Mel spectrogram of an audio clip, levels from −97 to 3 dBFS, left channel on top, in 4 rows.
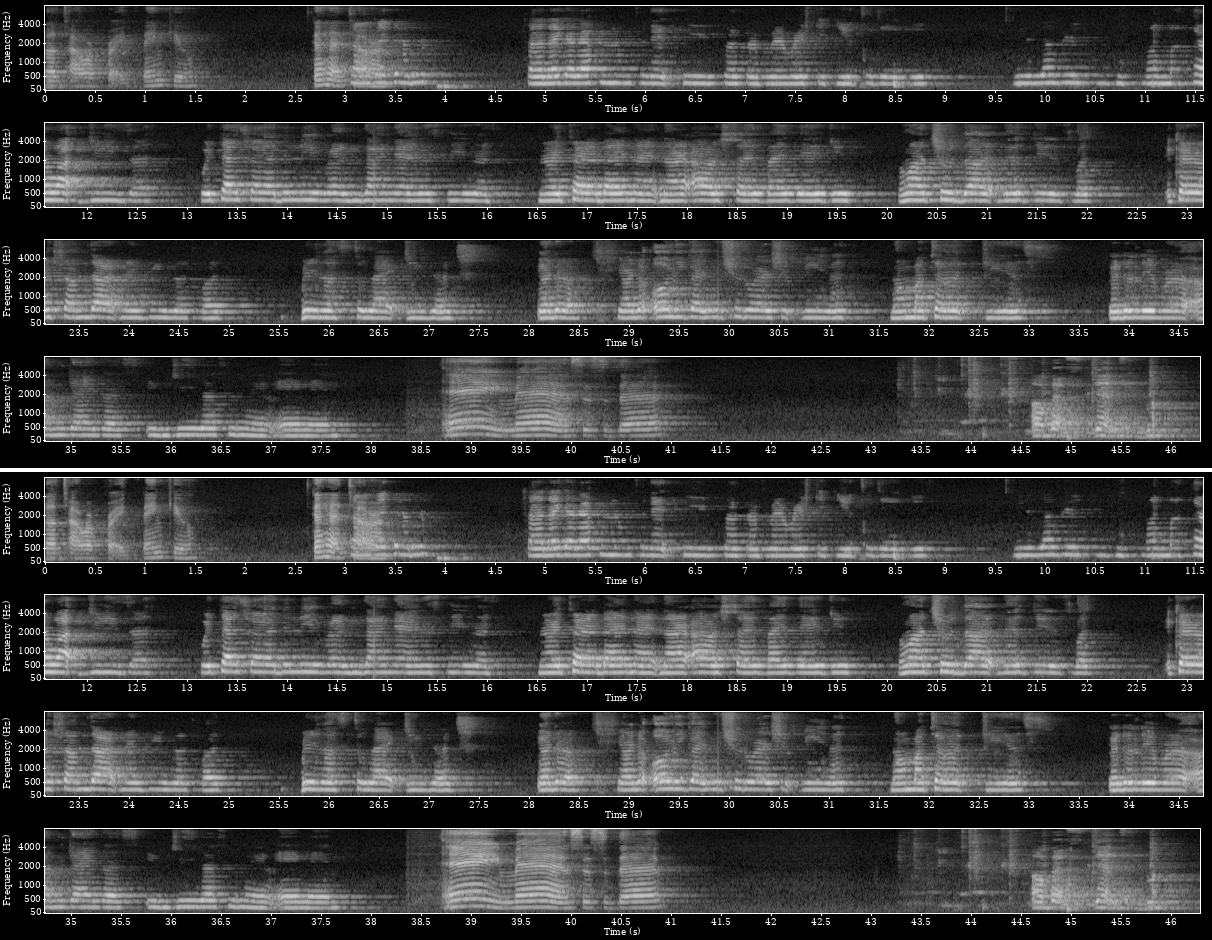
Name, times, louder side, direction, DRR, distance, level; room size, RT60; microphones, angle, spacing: voice 1, 0.0-1.5 2.7-3.4 38.5-40.9, right 5 dB, 70° right, 10 dB, 0.6 m, -27 dB
voice 2, 3.1-3.8 4.8-8.8 9.7-12.6 13.1-16.0 16.5-19.6 20.1-22.0 22.9-24.9 25.7-27.4 28.1-31.2 31.6-33.0 33.8-37.7, left 1 dB, 20° right, 3 dB, 0.6 m, -24 dB
voice 3, 43.4-45.8, left 1 dB, 50° left, 0 dB, 3.4 m, -30 dB
24.0 x 12.0 x 3.5 m, 1.4 s
head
